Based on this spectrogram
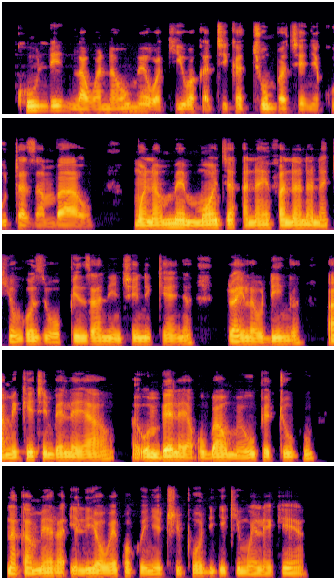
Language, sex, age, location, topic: Swahili, male, 50+, Kisumu, government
